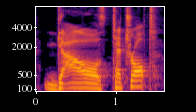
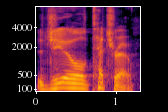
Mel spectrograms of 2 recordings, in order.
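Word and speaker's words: Gilles Tetreault: to Dark boutine because it looks like G's tetral that is not how you pronounce his name his name is Jill Tetro I think that's pretty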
